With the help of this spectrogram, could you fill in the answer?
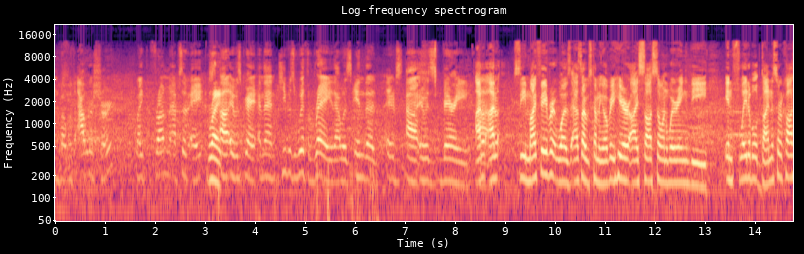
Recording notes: broadcast live cdom Wondercon 2018 in Anaheim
